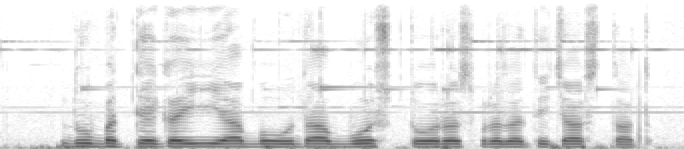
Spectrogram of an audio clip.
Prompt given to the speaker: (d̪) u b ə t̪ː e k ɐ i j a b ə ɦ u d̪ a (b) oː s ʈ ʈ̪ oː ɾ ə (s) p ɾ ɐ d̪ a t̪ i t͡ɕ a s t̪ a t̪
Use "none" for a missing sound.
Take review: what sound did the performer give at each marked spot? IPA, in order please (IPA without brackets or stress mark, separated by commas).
d̪, b, s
